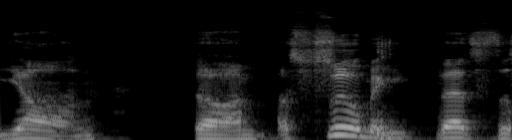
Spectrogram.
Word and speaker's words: Jan: And Jan Gomez, I know it says, looks like Ian, but there's a Jan Poveda who is South American playing for Leeds, and he pronounces it Jan.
